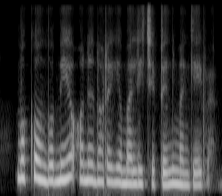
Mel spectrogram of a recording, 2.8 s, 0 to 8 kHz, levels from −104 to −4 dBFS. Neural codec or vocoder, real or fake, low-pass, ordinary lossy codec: codec, 16 kHz, 0.3 kbps, FocalCodec; fake; 7.2 kHz; none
